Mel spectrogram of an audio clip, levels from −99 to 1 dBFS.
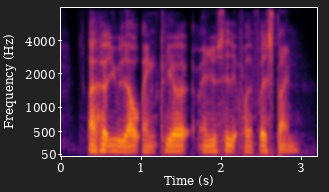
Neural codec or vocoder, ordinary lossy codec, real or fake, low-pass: codec, 16 kHz, 4 kbps, X-Codec, HuBERT features, trained on general audio; none; fake; none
